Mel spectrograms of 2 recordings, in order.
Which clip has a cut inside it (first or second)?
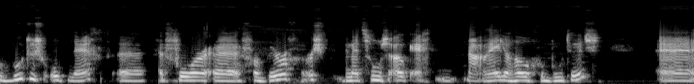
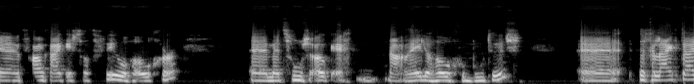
first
